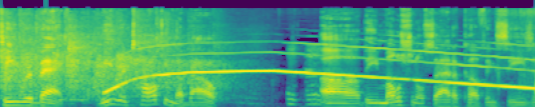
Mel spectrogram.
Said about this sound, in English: And we're back, and you hear that wolf howling in the background and the sirens going off.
